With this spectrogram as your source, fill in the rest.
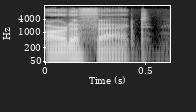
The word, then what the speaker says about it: RTFKT: He co-founds this company called RTFKT, pronounced artifact, and the idea was honestly revolutionary.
